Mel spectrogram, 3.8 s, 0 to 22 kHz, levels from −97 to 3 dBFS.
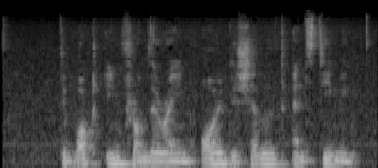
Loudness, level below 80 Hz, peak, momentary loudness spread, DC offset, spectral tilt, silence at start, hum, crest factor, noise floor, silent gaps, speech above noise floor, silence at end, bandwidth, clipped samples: -32 LUFS; -62 dBFS; -16 dBFS; 5 LU; under 0.1%; -6 dB/octave; 0.6 s; none; 16 dB; -61 dBFS; none; 30 dB; 0.2 s; 15 kHz; under 0.1%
